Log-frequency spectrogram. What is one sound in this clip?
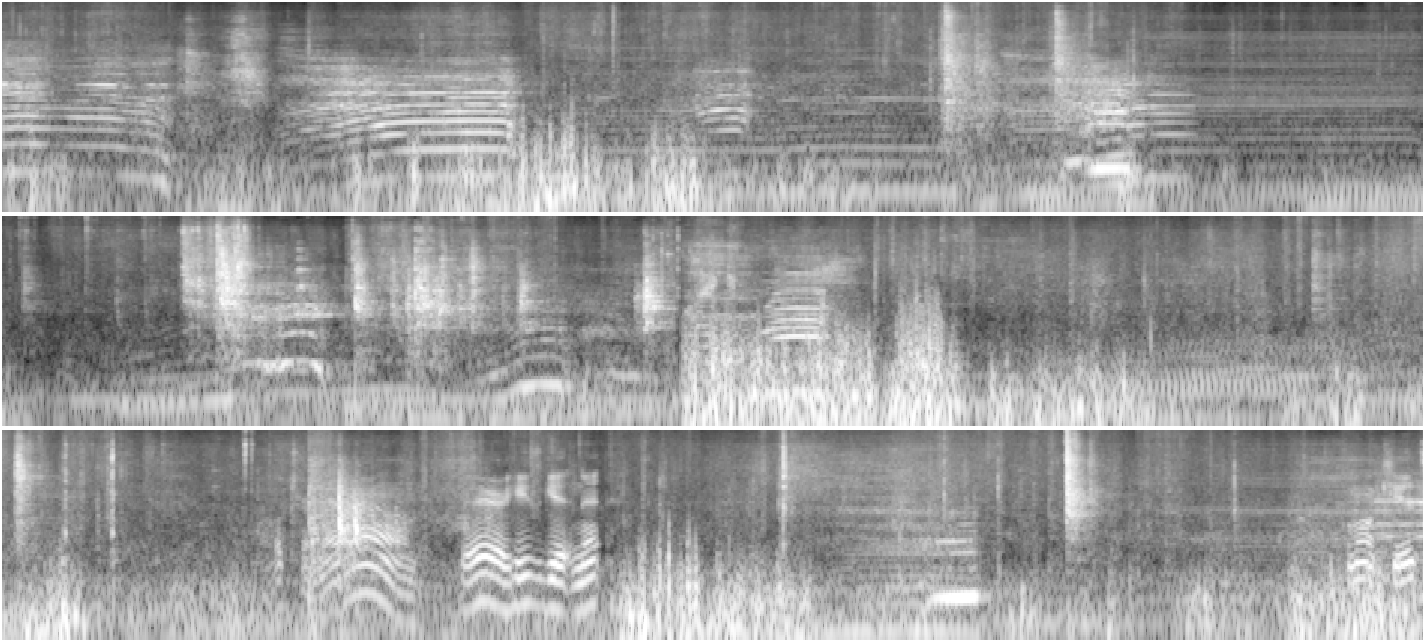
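Cattle hooves shuffle and thud on dirt.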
